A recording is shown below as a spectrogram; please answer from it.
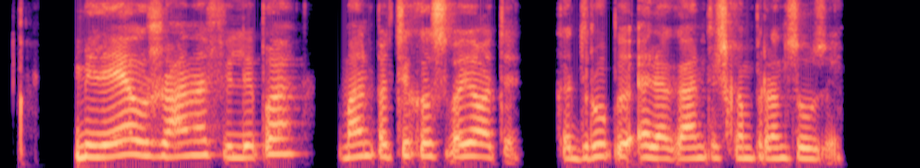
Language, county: Lithuanian, Vilnius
